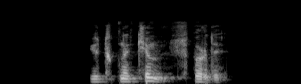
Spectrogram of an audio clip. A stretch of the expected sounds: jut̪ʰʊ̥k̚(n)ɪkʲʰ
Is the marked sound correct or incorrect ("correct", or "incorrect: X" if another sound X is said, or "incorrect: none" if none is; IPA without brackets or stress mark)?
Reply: correct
